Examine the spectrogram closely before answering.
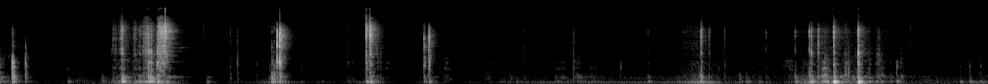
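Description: Cylindrical lithium cells being pulled out of the spring-loaded slots of a LiitoKala Lii-402 battery charger and set down on a wooden bench: a string of short sharp plastic-and-metal clicks and clacks. Then a closer cluster of clicks comes from handling the charger itself.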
